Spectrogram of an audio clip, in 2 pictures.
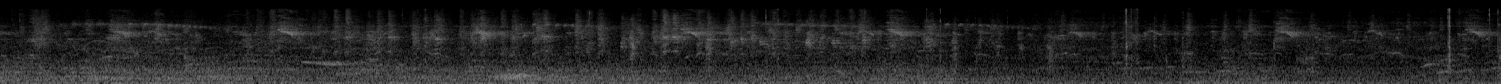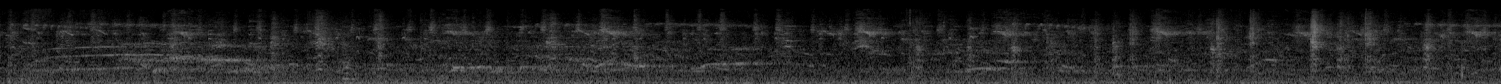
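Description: Several wild birds chirping and calling: short high chirps repeat about once a second throughout, lower sliding calls come in around the middle, and there are a few faint clicks.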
